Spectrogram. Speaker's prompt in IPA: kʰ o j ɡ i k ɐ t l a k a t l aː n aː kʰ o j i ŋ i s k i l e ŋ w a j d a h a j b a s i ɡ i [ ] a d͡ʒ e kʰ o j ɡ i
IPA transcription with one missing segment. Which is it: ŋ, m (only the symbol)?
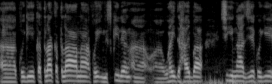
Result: ŋ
